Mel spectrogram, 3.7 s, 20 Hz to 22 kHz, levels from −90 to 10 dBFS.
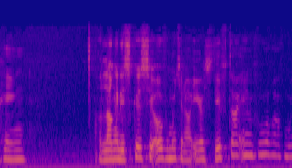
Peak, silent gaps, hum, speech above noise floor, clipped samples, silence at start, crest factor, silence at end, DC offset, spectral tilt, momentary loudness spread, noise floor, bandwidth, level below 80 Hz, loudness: -18 dBFS; none; none; 22 dB; under 0.1%; 0 s; 22 dB; 0 s; under 0.1%; -3.5 dB/octave; 13 LU; -61 dBFS; 13.5 kHz; -62 dBFS; -39 LUFS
